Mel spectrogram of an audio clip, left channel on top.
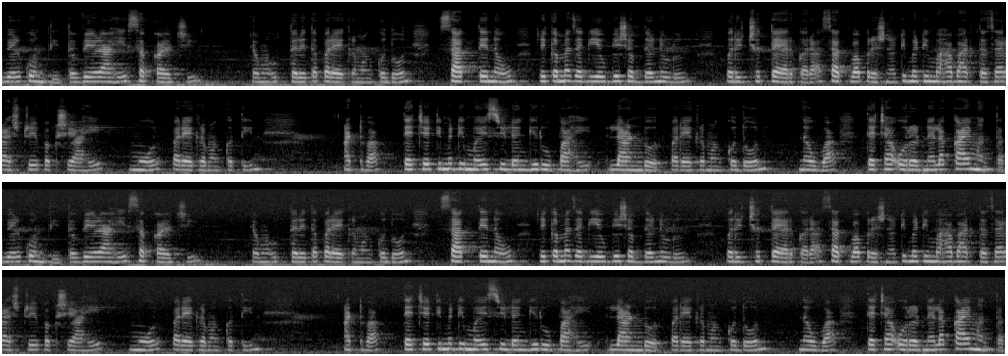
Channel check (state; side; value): noise; right; hiss, 20 dB below the sound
